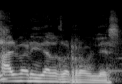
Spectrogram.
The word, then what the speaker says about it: Álvaro Hidalgo-Robles: Álvaro Hidalgo-Robles.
